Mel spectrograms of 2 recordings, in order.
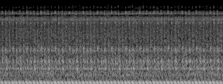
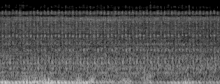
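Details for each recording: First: Nissan Juke diesel, very low mileage, engine looks fairly new, bonnet open: steady even diesel clatter at idle with a regular beat, no knocks or misses; sounds as alright as a diesel should. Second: Low-mileage diesel Nissan Juke, 6-speed gearbox, just jump-started: loud, fast, steady drone well above normal idle; it over-revs with the engine light on, and the cause is unknown pending diagnostics.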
